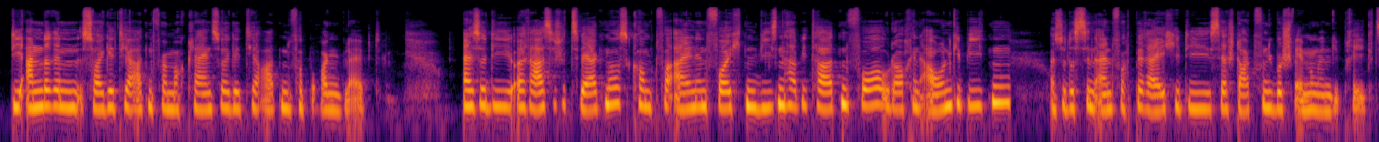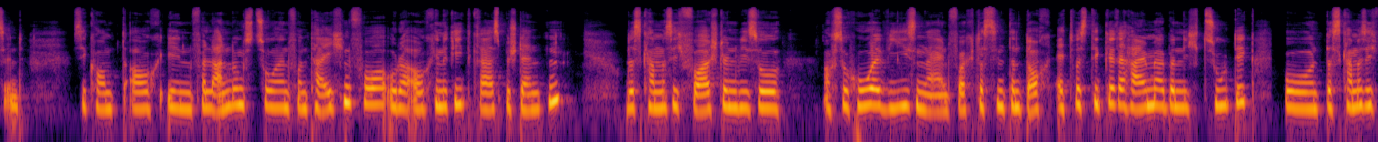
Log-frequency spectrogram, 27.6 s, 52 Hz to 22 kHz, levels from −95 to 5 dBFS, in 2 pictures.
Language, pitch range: German, 215-245 Hz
